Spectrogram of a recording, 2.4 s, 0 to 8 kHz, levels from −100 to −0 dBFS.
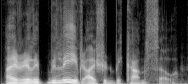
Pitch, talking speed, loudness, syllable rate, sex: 130 Hz, 180 wpm, -17 LUFS, 5.5 syllables/s, male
